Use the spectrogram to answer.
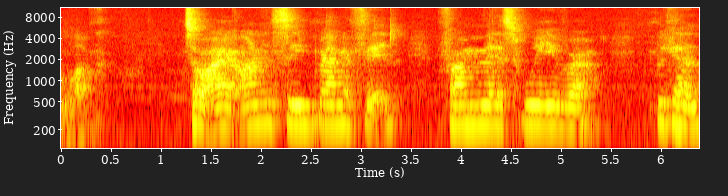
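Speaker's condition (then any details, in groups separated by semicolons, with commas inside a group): Acquired brain injury; could not talk, had to relearn speaking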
